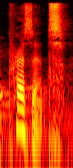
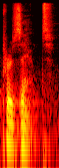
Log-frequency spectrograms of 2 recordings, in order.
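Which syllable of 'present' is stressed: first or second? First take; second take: first; second. First: The stress is on the first syllable. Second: The stress is on the second syllable. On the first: It means a gift. "could I play upon that word for just a moment and say present" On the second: It means to offer something. "We usually say present"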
